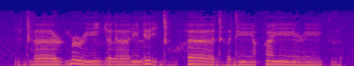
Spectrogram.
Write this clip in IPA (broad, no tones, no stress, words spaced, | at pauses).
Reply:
ɾə̤dʱɜːɭə̤ mə˞ɭẽː ʎəlɜː ɾẽlɪɾi dʱɔ̤hɜːdʱə dẽːqẽːɭẽː kə̤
